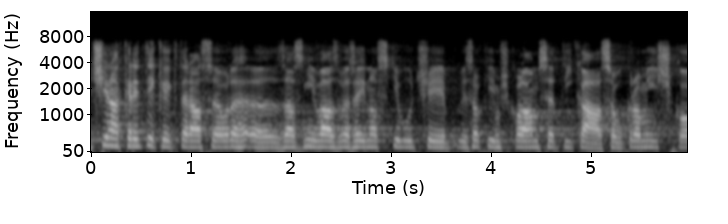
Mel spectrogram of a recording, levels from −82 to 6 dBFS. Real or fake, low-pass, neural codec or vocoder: real; 7.2 kHz; none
